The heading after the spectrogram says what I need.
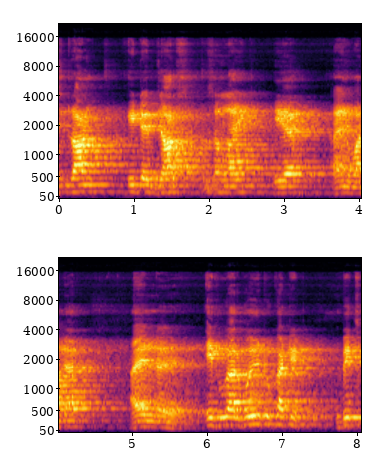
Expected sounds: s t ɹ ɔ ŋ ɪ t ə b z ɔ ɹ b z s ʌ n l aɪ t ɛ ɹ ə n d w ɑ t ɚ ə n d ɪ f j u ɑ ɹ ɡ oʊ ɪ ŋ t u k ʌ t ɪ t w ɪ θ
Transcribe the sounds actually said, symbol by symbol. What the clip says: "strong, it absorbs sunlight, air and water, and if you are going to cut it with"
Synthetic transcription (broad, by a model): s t ɹ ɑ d ɪ t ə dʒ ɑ ɹ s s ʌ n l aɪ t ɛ ɹ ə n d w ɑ t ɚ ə n d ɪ p j u ɑ ɹ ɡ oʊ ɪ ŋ t u k ʌ t ɪ t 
